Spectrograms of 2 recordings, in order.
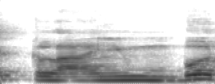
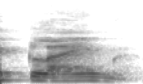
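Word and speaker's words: climb: ladder बोलते हैं और ये जो वर्ब है इसे क्लाइंबर नहीं बोले क्लाइम यानी इसमें बी का उच्चारण नहीं होता क्लाइम ये वर्ब है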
